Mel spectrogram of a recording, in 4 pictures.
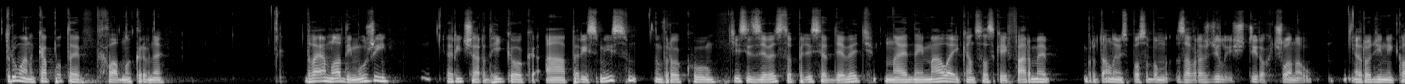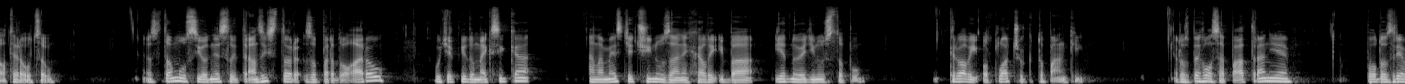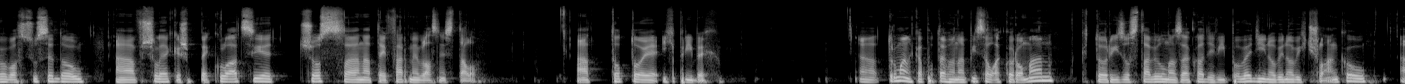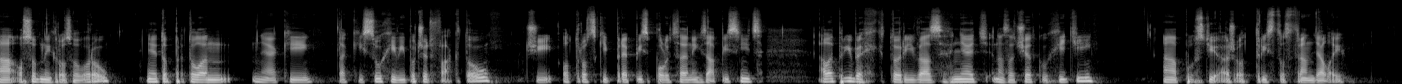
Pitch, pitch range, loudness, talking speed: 120 Hz, 110-130 Hz, -19 LUFS, 125 wpm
